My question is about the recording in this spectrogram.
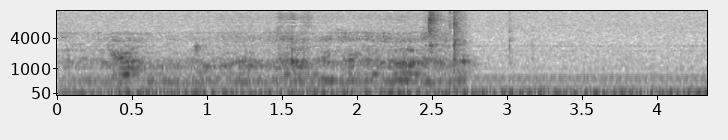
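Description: Faint background voices, then two sharp clicks about two and a half seconds in, after which only a faint steady hum is left.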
